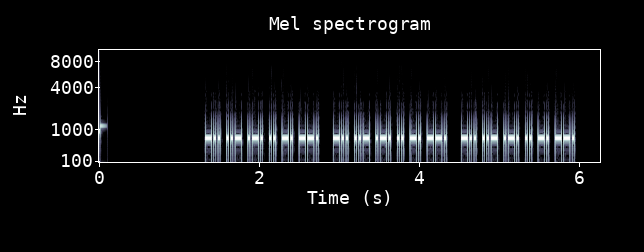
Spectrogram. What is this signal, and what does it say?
Morse code, heard as a keyed tone, about 44 wpm, 700 Hz. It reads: DURING DURING DURING
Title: Top 500 Words Repeated 45wpm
